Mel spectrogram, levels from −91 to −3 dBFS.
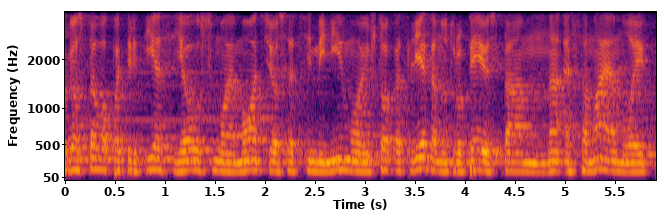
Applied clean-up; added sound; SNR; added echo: none; Bowed string instrument; 20 dB; reverberation time 0.7 s.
